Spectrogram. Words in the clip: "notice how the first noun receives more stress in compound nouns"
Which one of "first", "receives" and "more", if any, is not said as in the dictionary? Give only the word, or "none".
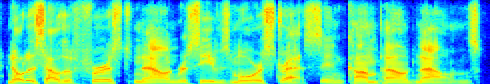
none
